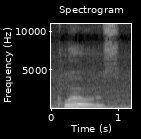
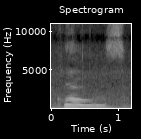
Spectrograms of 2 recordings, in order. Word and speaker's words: clothes: here everything counts as close c-l-o-t-h-e-s close so if you notice there there's a th in that word but we don't pronounce it like we usually do it's tricky it's just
